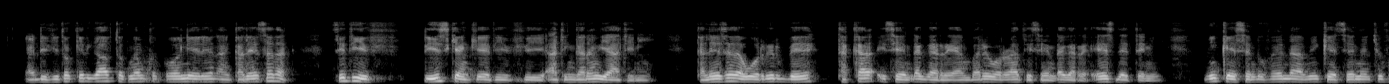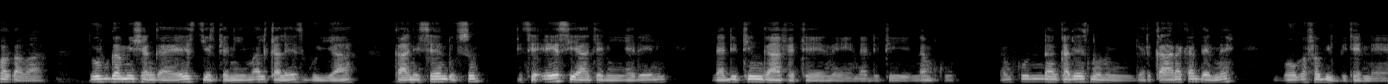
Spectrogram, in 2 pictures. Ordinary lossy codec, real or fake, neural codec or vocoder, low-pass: none; real; none; none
